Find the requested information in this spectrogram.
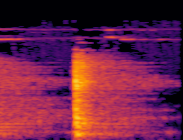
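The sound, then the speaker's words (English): A heavy door knocker strikes a massive oak door once, a deep, solid thud that quickly decays over faint background noise. “I lifted the heavy knocker and then let it fall.”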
